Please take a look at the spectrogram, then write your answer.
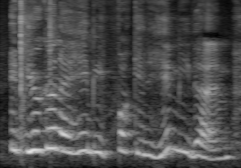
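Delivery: high, loud mocking imitation; acted confrontational challenge. Small woman stepping up to her, mock confrontational.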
